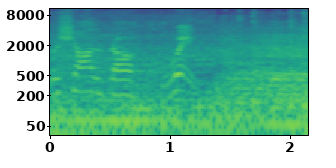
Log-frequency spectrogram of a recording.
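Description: Auto-rickshaw engine rattling close by, its noise growing louder in the second half as it comes alongside.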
